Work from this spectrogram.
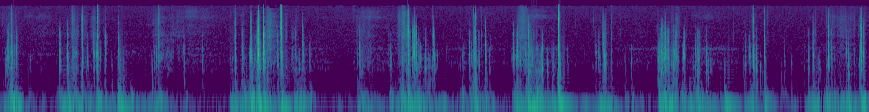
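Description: Metal tweezers tap and scratch the film of an inflated, medium green plastic-film air cushion. Quiet bursts of quick taps and scratchy rustles carry a soft, hollow low thump under crisp, bright clicks, with brief pauses between clusters.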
